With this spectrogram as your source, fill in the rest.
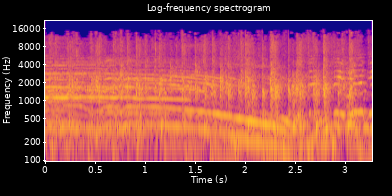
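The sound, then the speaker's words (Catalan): A studio audience from Girona shouts hello together: a dense, loud mass of many overlapping voices with sliding, rising and falling shouts, sustained for around three seconds. “I avui tenim un públic que ens acompanya de Girona. Hola! Home! Crideu, que se'ho senti per la ràdio.”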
